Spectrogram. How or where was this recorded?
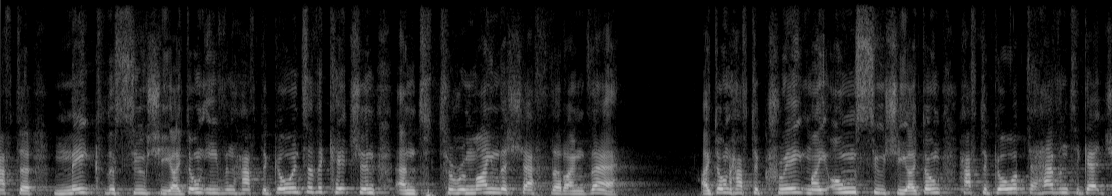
large echoing room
